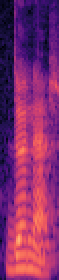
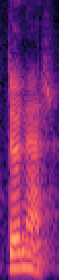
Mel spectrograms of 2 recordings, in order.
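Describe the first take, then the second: No difference in how they are said.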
